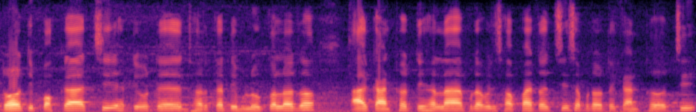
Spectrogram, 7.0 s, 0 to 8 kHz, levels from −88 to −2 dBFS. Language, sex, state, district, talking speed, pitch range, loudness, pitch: Odia, female, Odisha, Khordha, 170 wpm, 135-145 Hz, -18 LUFS, 140 Hz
